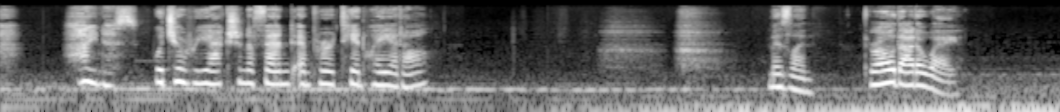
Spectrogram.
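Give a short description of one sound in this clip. A middle-aged woman speaks nearby in an urgent, pleading voice.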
